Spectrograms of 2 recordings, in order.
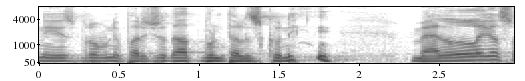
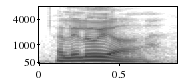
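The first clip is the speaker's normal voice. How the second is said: loud praise shout; congregation call; 2 semitones lower, 9 dB louder than usual. Real, not acted. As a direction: call out for a response. Calling congregation to respond. (గట్టిగా హల్లెలూయా నినాదం)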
